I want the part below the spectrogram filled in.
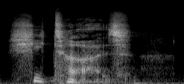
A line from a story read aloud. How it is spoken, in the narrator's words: Luna laughed bitterly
